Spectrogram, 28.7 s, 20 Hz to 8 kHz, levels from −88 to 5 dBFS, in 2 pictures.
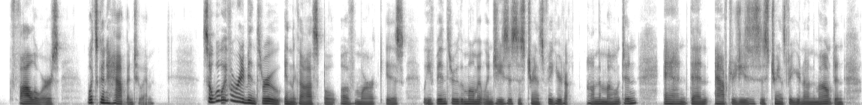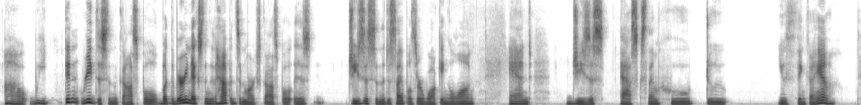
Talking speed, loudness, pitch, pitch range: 160 wpm, -20 LUFS, 145 Hz, 135-155 Hz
